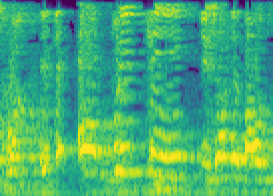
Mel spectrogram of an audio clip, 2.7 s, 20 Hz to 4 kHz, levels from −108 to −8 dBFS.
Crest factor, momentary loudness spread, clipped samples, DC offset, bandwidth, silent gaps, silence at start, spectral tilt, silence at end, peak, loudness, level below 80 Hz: 10 dB; 5 LU; 1%; under 0.1%; 4 kHz; none; 0 s; -9 dB/octave; 0 s; 0 dBFS; -10 LUFS; -32 dBFS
